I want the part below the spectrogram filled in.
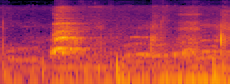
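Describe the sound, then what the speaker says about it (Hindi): A dog at a family home gives one loud bark, then a few fainter yips and whimpers in the background. "वैसे कुत्ता इनका बहुत भौंकता है गाइस।"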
